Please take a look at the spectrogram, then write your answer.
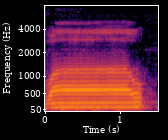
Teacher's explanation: वा यह दोनों होठों की गोलाई से अदा होता है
